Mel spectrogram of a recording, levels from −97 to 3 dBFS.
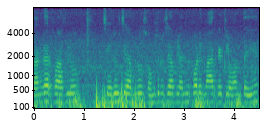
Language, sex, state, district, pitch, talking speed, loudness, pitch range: Telugu, female, Andhra Pradesh, Srikakulam, 205 Hz, 160 wpm, -21 LUFS, 195-210 Hz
